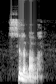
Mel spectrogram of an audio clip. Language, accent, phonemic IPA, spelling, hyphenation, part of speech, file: English, Southern England, /ˈsɪ.lə.bʌb/, syllabub, syl‧la‧bub, noun, LL-Q1860 (eng)-syllabub.wav
- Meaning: A drink dating back to the 16th century consisting primarily of milk curdled with an alcoholic beverage or some acid such as lemon juice, which is usually then sweetened and spiced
